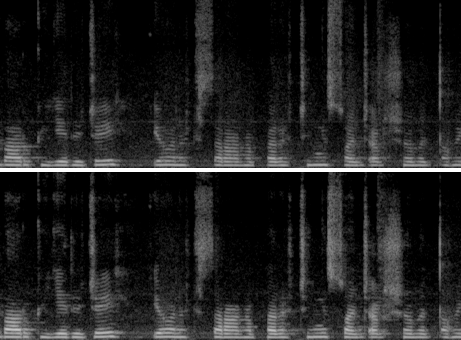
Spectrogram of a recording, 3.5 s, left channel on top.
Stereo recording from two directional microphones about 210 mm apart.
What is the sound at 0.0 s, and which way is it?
A woman's voice, 5° left (ahead or behind).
